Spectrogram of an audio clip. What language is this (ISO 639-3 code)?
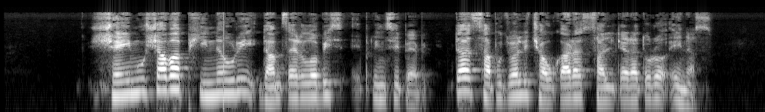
kat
